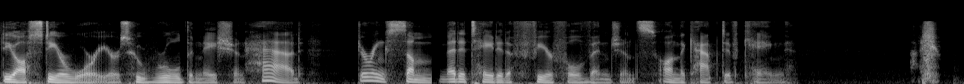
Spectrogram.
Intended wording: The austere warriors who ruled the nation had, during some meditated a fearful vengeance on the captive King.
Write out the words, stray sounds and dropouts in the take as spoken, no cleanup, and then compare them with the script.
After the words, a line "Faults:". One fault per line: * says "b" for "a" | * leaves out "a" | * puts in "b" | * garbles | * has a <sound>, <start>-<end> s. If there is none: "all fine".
The austere warriors who ruled the nation had, during some meditated a fearful vengeance on the captive King.
Faults:
* has a sneeze, 9.1-9.4 s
